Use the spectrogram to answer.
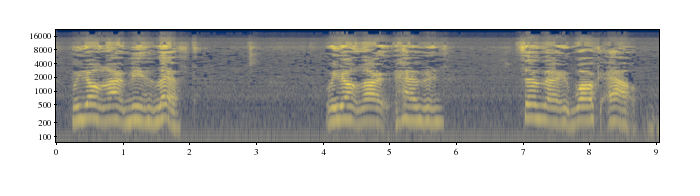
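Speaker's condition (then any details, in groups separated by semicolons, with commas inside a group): Throat cancer radiation damage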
